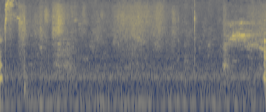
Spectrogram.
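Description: Faint household background noise, with a brief, faint high-pitched wavering cry about three and a half seconds in.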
